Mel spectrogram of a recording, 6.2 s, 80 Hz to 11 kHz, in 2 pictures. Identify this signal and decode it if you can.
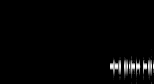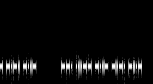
Morse code, heard as a keyed tone, about 51 wpm, 700 Hz. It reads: G3XCX G3XCX
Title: DXCC-100 Call Signs - 5 Characters - Repeated 3x - 50wpm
